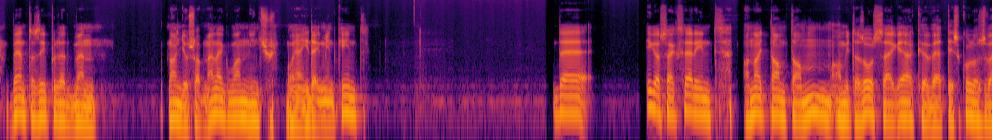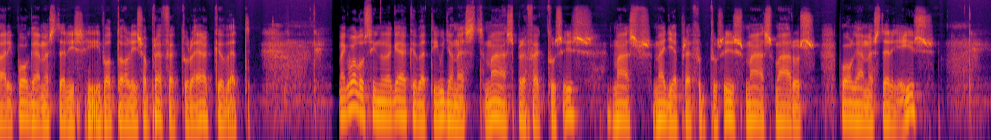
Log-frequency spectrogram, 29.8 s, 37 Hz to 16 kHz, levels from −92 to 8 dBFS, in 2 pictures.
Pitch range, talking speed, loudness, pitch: 80-110 Hz, 90 wpm, -18 LUFS, 95 Hz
